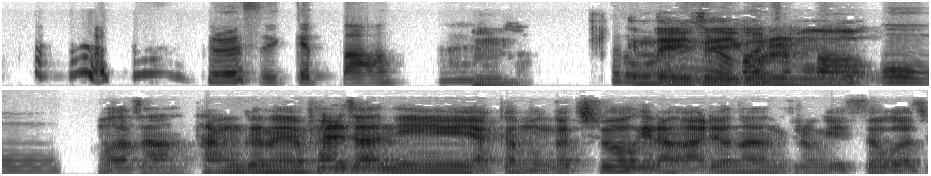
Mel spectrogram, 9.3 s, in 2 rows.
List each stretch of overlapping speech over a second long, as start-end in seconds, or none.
3.1-4.4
